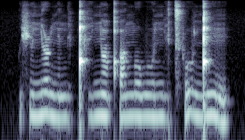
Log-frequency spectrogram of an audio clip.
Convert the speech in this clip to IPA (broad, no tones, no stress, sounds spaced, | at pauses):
ç õ ɲ ə˞ ŋ ĩ n i̤ ǃʰ i̤ ɲ õ qʼ u ŋ o w u ɲ i̤ t͡sʼ u ŋ͡ǃ ĩ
